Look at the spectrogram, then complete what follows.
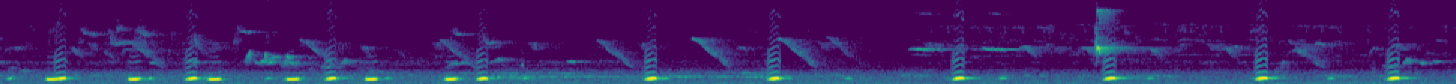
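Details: Pair of coppersmith barbets (Psilopogon haemacephalus) calling: low, hollow 'tuk' notes, roughly one every second, with faint chirps of other birds in the background.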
